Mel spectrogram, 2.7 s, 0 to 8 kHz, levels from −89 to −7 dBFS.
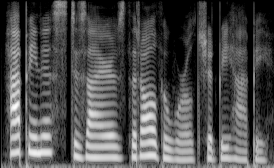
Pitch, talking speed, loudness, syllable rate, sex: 200 Hz, 195 wpm, -20 LUFS, 5.5 syllables/s, female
